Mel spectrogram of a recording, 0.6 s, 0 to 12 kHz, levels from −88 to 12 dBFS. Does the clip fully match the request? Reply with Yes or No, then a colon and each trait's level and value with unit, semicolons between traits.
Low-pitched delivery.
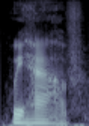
Yes: very low, 95 Hz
